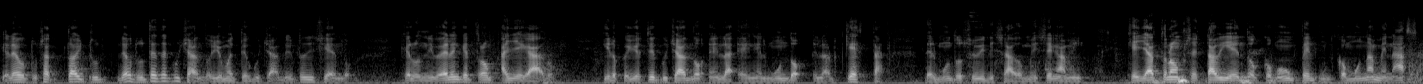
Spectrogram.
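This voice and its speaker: Over light background noise, a man talks very fast in a very deep, low voice with lively intonation and vocal fry. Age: 50s. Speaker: TV news host. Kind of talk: morning news commentary. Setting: TV studio. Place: studio.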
